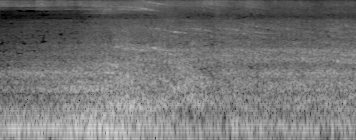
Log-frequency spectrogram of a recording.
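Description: Amtrak passenger train passing close by: a low steady engine hum as the locomotive comes up, then the rush of the coaches' wheels on the rails, with short high-pitched squeals.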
